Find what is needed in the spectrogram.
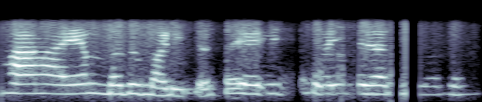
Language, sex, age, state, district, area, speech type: Gujarati, female, 30-45, Gujarat, Morbi, urban, conversation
